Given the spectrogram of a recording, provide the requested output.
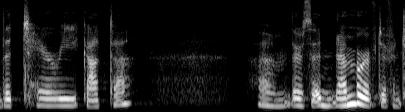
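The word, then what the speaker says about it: Therigatha: poems it's called the terry gata there's a number of different translations available if you're interested you could always google it h e r i terry we don't pronounce the h it's um a word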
